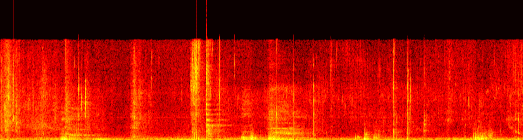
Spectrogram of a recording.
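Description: Close-miked eating and drinking sounds: a paper napkin wiped across the mouth, then sips and swallows of Diet Coke from a plastic bottle, with scattered small clicks and crackles.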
